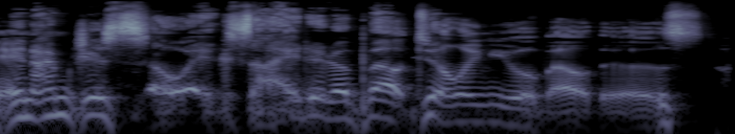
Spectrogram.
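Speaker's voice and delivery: soft, soothing, breathy pastor voice; youth pastor voice. Retold or imitated. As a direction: sound gently excited like a youth pastor.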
